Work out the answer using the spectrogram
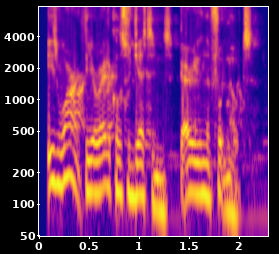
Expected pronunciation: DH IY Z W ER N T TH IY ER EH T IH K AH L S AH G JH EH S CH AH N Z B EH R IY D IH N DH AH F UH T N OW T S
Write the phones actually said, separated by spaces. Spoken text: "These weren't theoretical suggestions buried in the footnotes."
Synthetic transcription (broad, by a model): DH IY Z W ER N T TH IY ER EH T IH K AH L S AH G JH EH S CH AH N Z B EH R IY D IH N DH AH F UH T N OW T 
